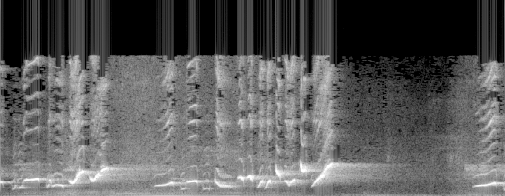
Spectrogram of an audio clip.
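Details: Morning song of the white-rumped shama, meant to stir up a kept bird: rapid run of rich whistled notes, many sharply rising, in bursts with a brief pause before another phrase.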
